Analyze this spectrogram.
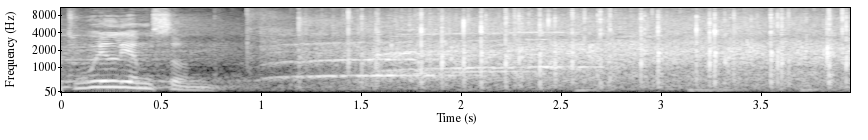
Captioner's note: audience applauding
